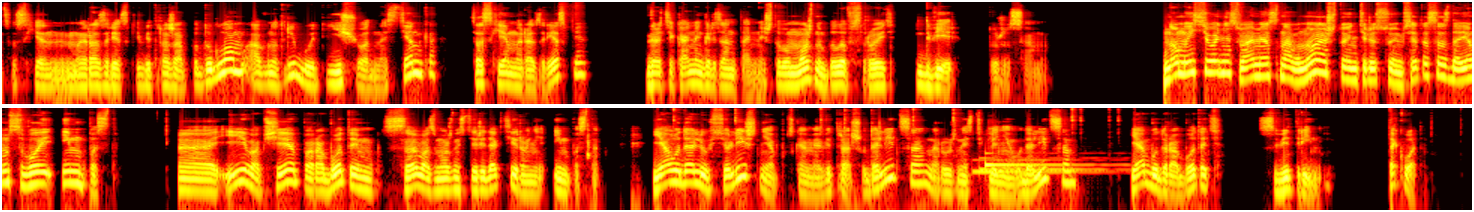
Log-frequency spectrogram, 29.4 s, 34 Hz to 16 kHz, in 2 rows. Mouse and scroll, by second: 20.6 scroll down 2, 21.3 click, 22.8 middle click, 23.7 click, 25.3 click, 25.7 click, 26.3 middle click, 28.5 middle click, 29.2 middle click.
